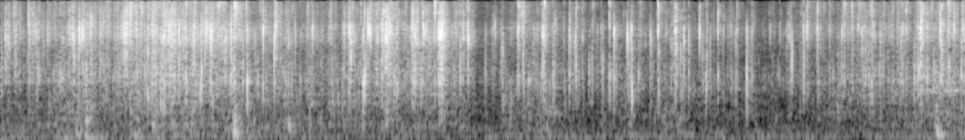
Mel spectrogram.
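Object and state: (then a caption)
Foam bead slime. A single handful-sized blob of soft, solid glow-in-the-dark slime packed with small polystyrene foam beads, glowing blue under UV light, is spread out, then squeezed and kneaded by hands with long pointed nails. The result is a steady stream of sticky, crunchy squishing with dense, bright crackles and pops and almost no low end.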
